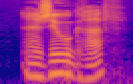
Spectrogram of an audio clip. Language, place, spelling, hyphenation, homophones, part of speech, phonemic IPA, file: French, Paris, géographe, gé‧o‧graphe, géographes, noun, /ʒe.ɔ.ɡʁaf/, Fr-géographe.ogg
- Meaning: geographer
